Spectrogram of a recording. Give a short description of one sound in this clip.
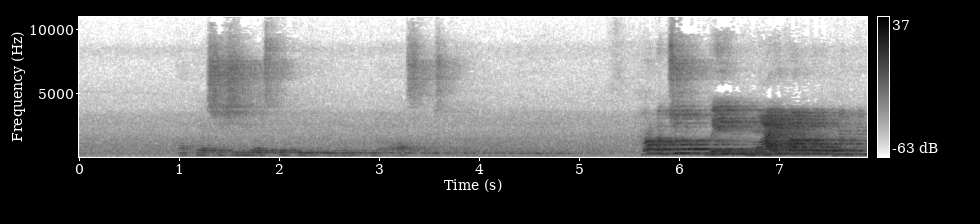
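A middle-aged man lectures with animation, close to a microphone.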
